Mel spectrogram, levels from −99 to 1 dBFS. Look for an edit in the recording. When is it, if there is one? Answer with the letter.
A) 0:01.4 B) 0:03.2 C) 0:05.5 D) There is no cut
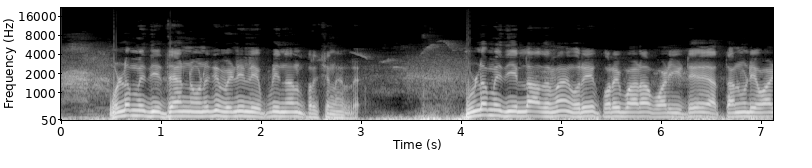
D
